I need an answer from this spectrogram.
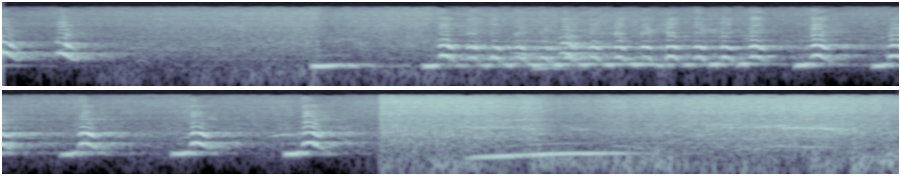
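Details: Captive siamang pair Hutan and Sensei duet at ZooTampa, Florida, with baby Kazuki nearby: a brisk series of loud, ringing barks, about two per second, speeding up, then fading into a lower, drawn-out hoot.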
